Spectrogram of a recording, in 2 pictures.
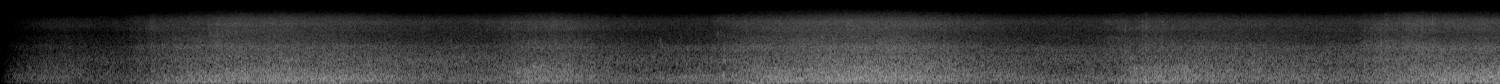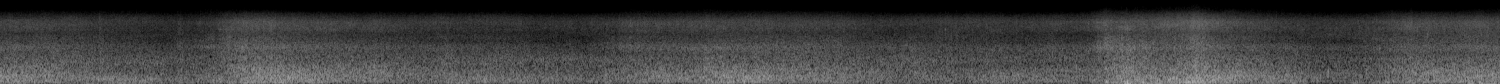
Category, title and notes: Soundscapes > Nature
250815 160340 PH Strong waves at Lagoon beach binaural
Strong waves at Lagoon beach (binaural, please use headset for 3D effects). I made this binaural recording during a windy and wavy day, on a nice small beach located near a place called the Lagoon by the inhabitants of Tingloy island, in Batangas province, Philippines. Hopefully, I found a nice place sheltered from the wind, ideal to record theses strong splashy waves ! Recorded in August 2025 with a Zoom H5studio and Ohrwurm 3D binaural microphones. Fade in/out and high pass filter at 60Hz -6dB/oct applied in Audacity. (If you want to use this sound as a mono audio file, you may have to delete one channel to avoid phase issues).
splashing, ocean, seaside, binaural, tingloy, splash, coast, surfing, ambience, sea, water, shore, soundscape, beach, big, atmosphere, field-recording, Philippines, crashing, surf, waves, strong, island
